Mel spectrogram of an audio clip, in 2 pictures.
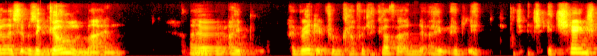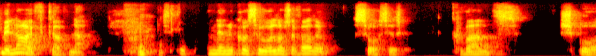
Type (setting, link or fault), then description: link, video call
